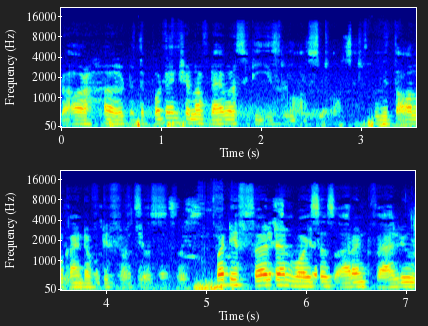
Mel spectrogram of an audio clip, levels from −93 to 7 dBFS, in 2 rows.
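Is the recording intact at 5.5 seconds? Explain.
No. From 5.45 to 5.49 s the speech briefly dips, falling by around 10 dB for roughly 40 ms before recovering. This is likely speech suppressed in double talk: with both sides talking at once, the echo canceller could not tell this talker apart from the returning loudspeaker signal, so it pulled down everything it heard, including the wanted speech.

Just after, from 5.57 to 6.12 s, a delayed copy of the speech sounds underneath, trailing the original by 327 ms and only slightly quieter than it. This is likely an echo leak: on a loudspeaker end of the call, the echo canceller failed to remove all of what its microphone captured, and the residue was sent back as an audible repeat.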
